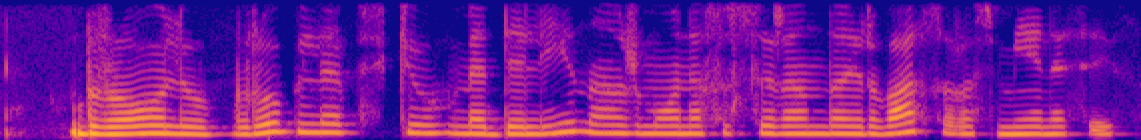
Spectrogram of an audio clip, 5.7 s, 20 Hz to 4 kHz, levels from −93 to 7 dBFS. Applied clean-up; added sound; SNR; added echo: none; none; none; none.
